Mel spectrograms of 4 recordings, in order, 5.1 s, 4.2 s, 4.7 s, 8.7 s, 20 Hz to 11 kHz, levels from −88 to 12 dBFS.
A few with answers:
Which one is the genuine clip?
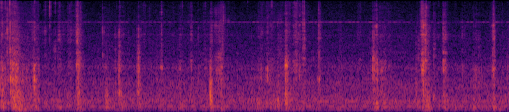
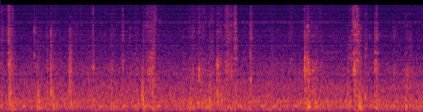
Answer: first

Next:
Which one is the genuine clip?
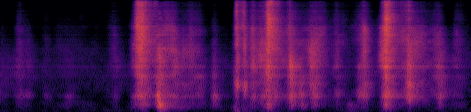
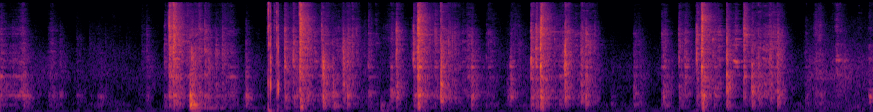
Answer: second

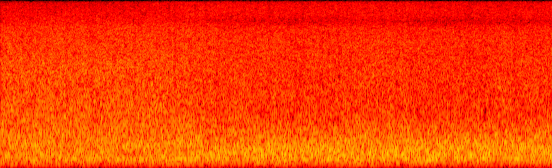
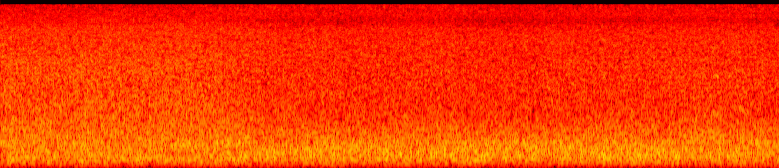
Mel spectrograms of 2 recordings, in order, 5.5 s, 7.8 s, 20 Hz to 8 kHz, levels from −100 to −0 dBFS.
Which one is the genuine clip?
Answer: first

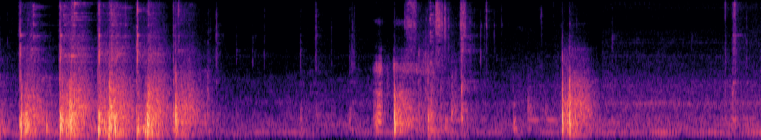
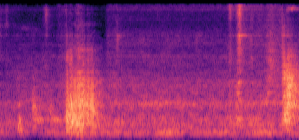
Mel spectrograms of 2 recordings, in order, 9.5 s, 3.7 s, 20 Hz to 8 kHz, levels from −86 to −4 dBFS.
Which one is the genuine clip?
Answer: first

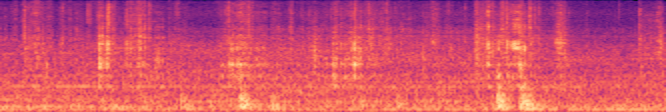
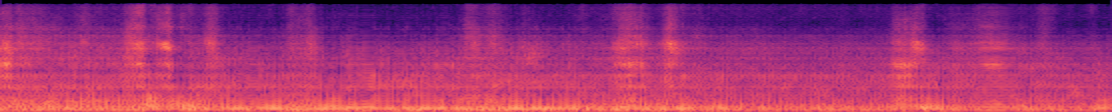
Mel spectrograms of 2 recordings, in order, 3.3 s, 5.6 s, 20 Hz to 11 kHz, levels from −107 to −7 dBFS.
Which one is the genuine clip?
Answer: first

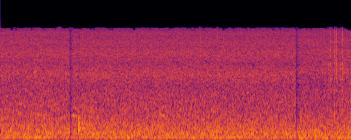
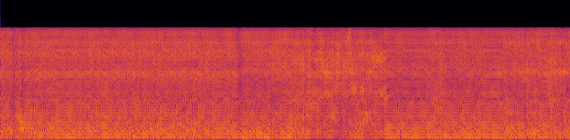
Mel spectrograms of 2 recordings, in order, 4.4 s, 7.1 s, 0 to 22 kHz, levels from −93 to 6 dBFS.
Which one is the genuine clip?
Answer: first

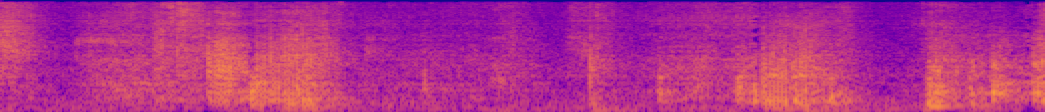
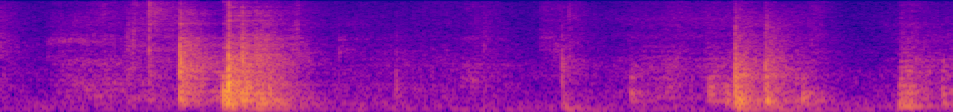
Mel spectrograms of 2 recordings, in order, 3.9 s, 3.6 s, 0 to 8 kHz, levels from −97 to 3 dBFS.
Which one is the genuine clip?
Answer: second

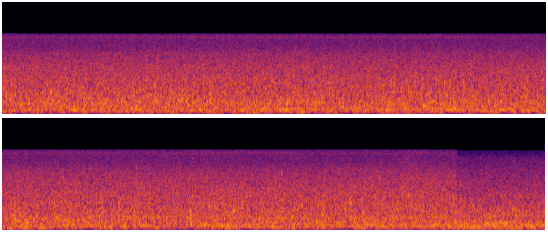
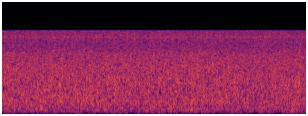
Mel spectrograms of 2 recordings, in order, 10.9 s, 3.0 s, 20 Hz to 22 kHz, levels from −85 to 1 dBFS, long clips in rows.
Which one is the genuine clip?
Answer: first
